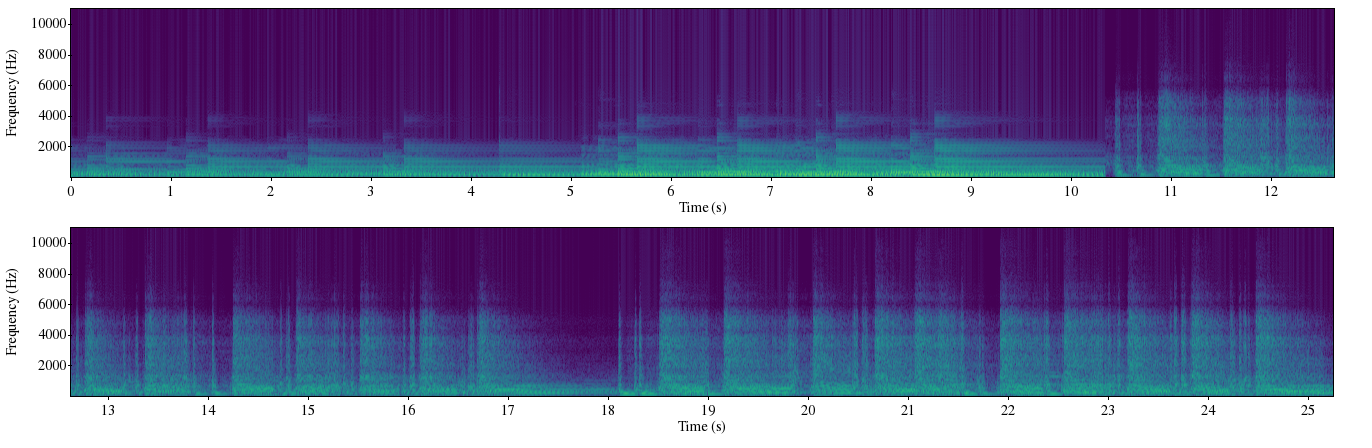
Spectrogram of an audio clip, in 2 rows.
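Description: An electric guitar plays through a Titanium 12 internal preamp: first a held, ringing chord, then a run of rhythmic strummed and picked chords, loud and close with a driven, effected tone.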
